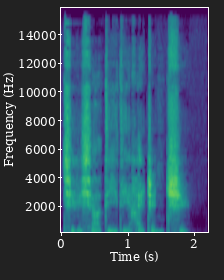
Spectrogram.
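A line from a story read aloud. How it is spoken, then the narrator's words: Flat, indifferent. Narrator (Chinese): 董峰 只是淡淡地说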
